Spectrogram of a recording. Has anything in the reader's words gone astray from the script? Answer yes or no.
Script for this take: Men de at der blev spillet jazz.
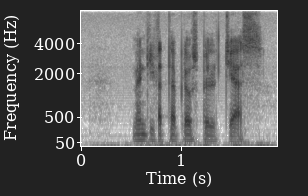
no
